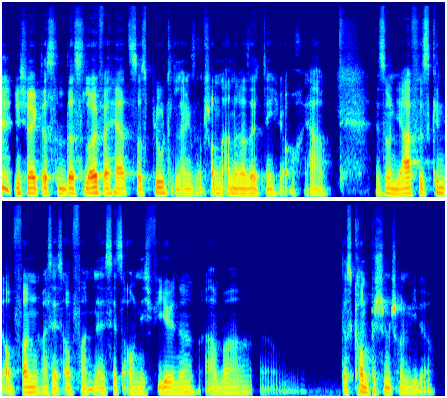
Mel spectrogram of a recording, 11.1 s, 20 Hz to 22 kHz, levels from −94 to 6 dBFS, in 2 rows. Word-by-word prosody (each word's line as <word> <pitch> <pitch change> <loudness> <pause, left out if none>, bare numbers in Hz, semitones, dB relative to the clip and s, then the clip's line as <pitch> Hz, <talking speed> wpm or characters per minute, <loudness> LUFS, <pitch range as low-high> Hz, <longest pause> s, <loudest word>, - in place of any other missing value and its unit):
Ich 105 0 -1
merke, 105 0 +7
das 105 - +2
das 105 +1 +5
Läuferherz, 105 -1 +6
das - - -2
blutet 115 0 +1
langsam 90 +1 -4
schon. 100 0 -2
Andererseits 100 -1 +1
denke 95 0 -2
ich - - -18
mir - - -3
auch: - - -12
„Ja, 100 -1 -6 0.5
so 95 +3 -2
'n 95 - +1
Jahr 105 +2 +6
fürs 105 -2 -4
Kind 110 -2 +1
opfern.“ 105 +1 0
Was 95 -2 -8
heißt 90 - -5
opfern? 100 +11 -4
Ist 95 0 -7
jetzt 100 - -6
auch 100 - -4
nicht 95 -1 -8
viel, 105 -1 -1
ne? 110 +1 -5
Aber, 105 +3 -7
ähm, 160 -7 -23 0.5
das - - -5
kommt 110 -5 +2
bestimmt 100 -2 -2
schon 100 +1 -3
wieder. 120 +5 -8
105 Hz, 200 wpm, -24 LUFS, 100-110 Hz, 0.5 s, merke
